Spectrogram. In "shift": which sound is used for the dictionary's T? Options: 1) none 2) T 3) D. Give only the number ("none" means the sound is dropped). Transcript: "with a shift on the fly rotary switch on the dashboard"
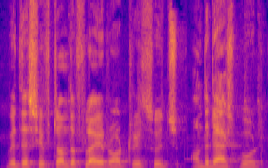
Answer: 2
